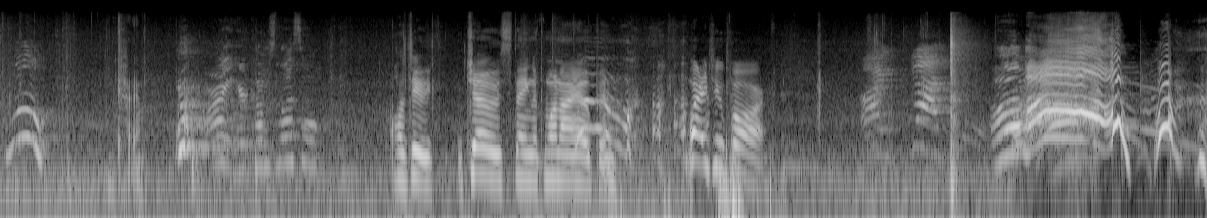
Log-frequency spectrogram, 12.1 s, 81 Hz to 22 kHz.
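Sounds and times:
sharp thump: 9.4 - 9.8.

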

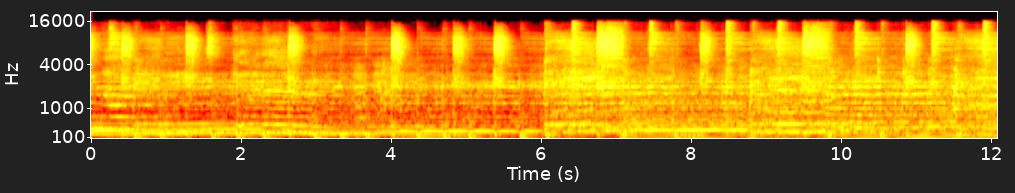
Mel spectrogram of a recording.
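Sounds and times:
electric guitar: 0.0 - 12.0
keyboard notes: 0.0 - 12.0
drum beat: 0.5 - 12.0.

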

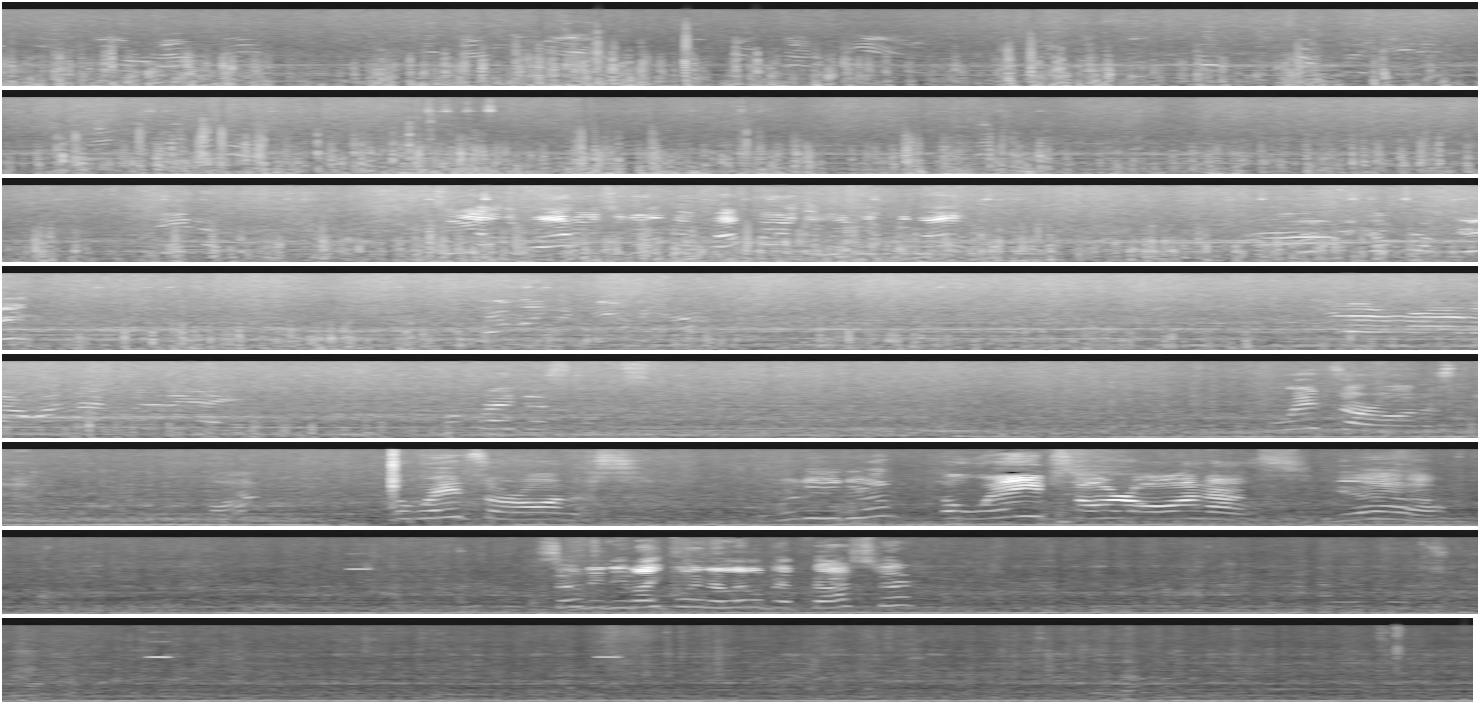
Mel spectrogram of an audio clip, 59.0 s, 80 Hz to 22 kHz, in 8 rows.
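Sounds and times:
motorboat engine running: 0.0 - 59.0
water rushing past hull: 0.0 - 59.0
wind buffeting microphone: 0.0 - 59.0.

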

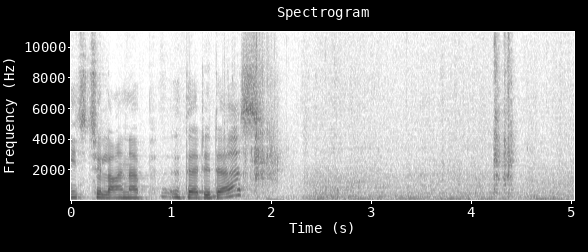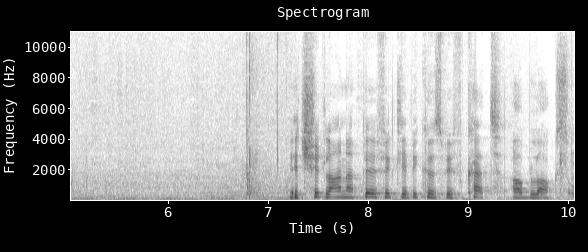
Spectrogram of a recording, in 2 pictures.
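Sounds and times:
steady low hum: 2.2 - 8.0.

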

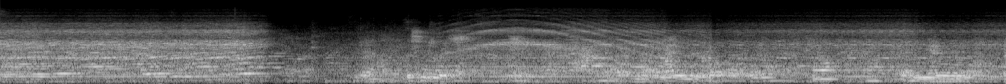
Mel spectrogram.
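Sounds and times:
high sweeping tone: 3.5 - 10.0
held low bass notes: 3.6 - 10.0.

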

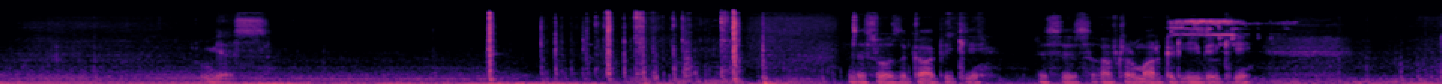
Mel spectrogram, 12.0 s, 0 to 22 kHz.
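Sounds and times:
low engine hum: 0.0 - 4.9.

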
